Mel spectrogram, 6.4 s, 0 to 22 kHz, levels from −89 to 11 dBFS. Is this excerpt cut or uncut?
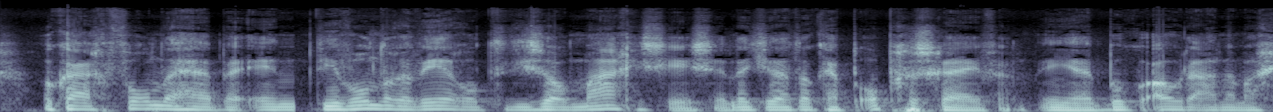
cut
